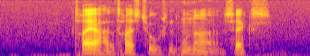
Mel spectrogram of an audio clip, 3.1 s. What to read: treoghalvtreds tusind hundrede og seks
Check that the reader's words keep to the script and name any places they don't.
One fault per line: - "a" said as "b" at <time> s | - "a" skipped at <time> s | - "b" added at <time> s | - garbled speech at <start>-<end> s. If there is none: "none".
none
